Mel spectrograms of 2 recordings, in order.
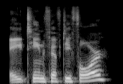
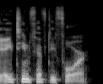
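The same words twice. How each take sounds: First: "Eighteen fifty-four?" as a mildly shocked question rising at the end; a touch of shock, rising on "fifty-four". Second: Said in the usual way. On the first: A narrator's reading. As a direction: repeat "Eighteen fifty-four?" in light disbelief.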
